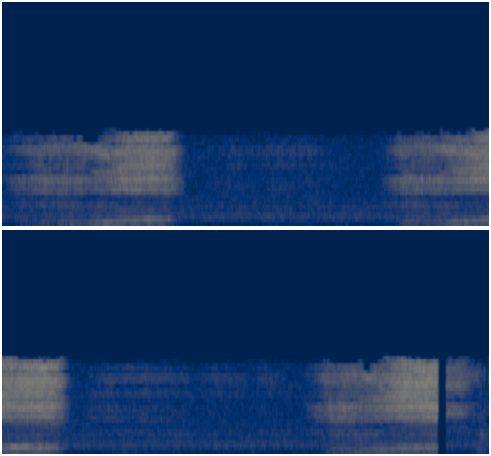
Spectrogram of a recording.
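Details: Snoring recorded with the SnoreLab app: loud, rattling breathing noises recur about every four seconds, three clear episodes with quieter gaps between them; snoring during sleep.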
